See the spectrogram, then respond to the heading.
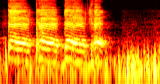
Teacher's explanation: ट वाली पूरी लाइन बोलकर देखो, जीभ को मोड़कर धक्का देना पड़ता है.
